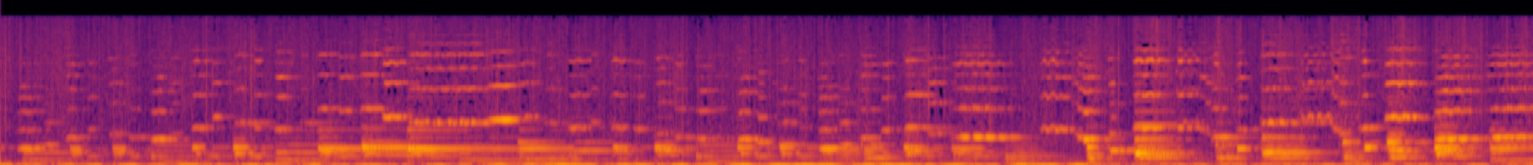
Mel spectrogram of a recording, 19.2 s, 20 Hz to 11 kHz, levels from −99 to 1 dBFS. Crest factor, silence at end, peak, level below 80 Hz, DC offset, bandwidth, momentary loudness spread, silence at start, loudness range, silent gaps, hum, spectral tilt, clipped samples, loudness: 16 dB; 0 s; -10 dBFS; -32 dBFS; under 0.1%; 7.8 kHz; 11 LU; 0 s; 7 LU; none; none; -5 dB/octave; under 0.1%; -29 LUFS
